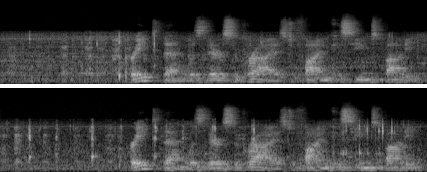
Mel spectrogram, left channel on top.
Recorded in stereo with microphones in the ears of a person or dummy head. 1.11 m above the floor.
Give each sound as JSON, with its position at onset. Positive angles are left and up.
{"t": 1.3, "sound": "a man speaking", "side_deg": -20, "distance_m": 5.0}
